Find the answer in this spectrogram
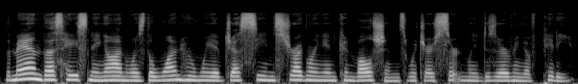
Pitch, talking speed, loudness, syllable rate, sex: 190 Hz, 230 wpm, -18 LUFS, 6.0 syllables/s, female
